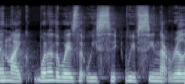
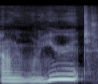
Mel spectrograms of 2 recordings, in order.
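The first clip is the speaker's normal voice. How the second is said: put-on mutter under breath, much quieter; 4 dB quieter than usual. Acting out what she said when he came home talking about a hard day, muttering under breath. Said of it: "like under my breath".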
